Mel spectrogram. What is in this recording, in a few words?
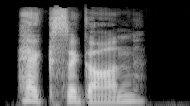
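"hexagon", voice; matching game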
